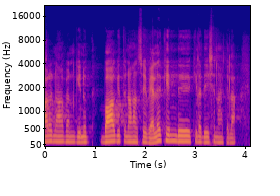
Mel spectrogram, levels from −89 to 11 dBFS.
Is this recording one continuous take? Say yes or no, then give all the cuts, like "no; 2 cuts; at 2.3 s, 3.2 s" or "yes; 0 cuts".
no; 1 cut; at 1.0 s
